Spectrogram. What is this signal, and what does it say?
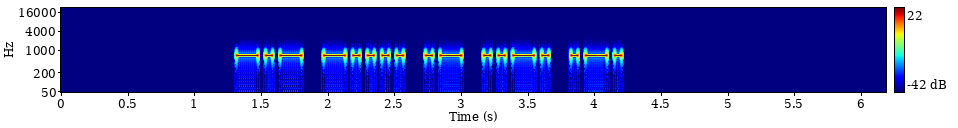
Morse code, heard as a keyed tone, about 21 wpm, 700 Hz. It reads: K6AFR
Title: USA Call Signs - 5 Characters - Repeated 3x - 22wpm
